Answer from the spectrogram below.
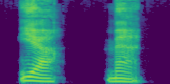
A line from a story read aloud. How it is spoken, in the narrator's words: I said flatly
